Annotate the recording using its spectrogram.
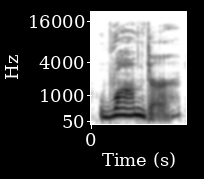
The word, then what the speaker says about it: wander: w o n d e r이 아니고 W-A-N-D-E-R. 그러면 무슨 의미겠어요? 그죠. 돌아다니다, 다른 데로 가다 라는 의미죠. 그리고 발음도 약간 이렇게 좀 더 길어져요. wander 이렇게. 예, wonder이 아니라 wander 이렇게 체크하실 수 있겠죠?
